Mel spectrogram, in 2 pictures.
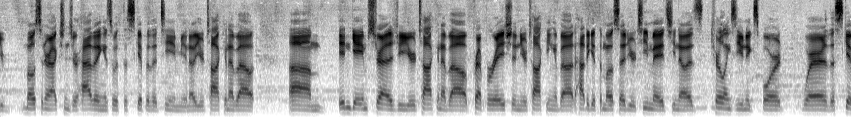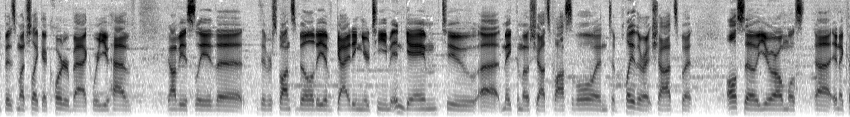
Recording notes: live from the Grand Slam of Curling's Tour Challenge in New Glasgow, Nova Scotia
